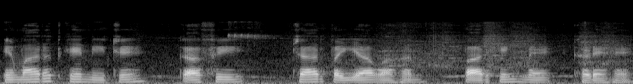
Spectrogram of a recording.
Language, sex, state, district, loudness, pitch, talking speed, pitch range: Hindi, male, Rajasthan, Jaipur, -18 LUFS, 110 Hz, 105 wpm, 100-120 Hz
